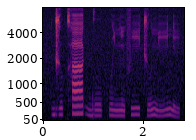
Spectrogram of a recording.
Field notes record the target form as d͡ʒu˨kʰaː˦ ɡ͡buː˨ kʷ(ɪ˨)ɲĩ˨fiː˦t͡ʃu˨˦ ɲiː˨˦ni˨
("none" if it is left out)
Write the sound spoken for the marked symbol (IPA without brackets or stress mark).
i˨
